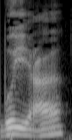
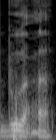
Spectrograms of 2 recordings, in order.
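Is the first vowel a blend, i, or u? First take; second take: blend; u. First: The vowel blends i with a rounded u. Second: The vowel is a pure u sound. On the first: "با اشمام بگیم که مخلوطی از کسر و دم" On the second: "لغت سوم"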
